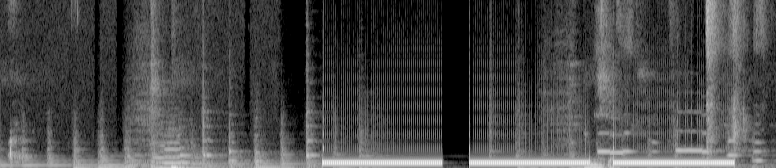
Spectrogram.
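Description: A telephone dial tone plays while a call is being placed. The steady, loud tone runs for several seconds with one short break, after a stretch of mixed background sound.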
